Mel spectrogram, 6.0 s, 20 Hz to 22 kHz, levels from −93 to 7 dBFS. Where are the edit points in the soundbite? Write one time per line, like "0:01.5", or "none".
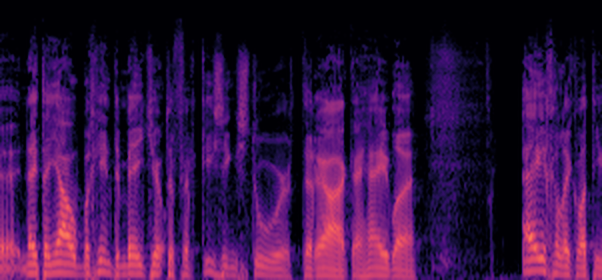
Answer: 0:01.6
0:03.9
